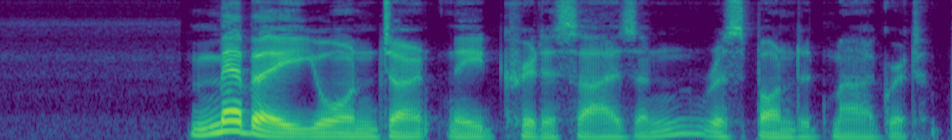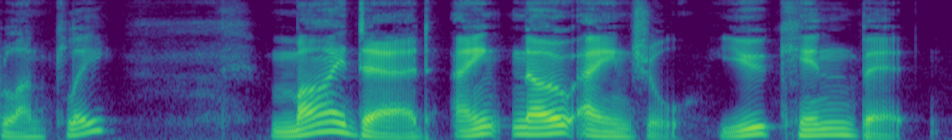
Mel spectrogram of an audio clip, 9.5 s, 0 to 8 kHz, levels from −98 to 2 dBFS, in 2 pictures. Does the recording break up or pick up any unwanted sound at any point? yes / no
no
